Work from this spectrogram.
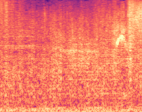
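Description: A loud, sustained fiery explosion from the Incendio fire spell in the video game Hogwarts Legacy booms densely for the whole moment.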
